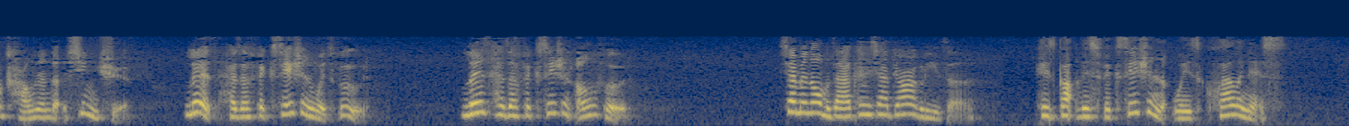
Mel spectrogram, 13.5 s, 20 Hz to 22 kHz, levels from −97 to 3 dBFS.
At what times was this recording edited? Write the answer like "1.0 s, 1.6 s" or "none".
none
